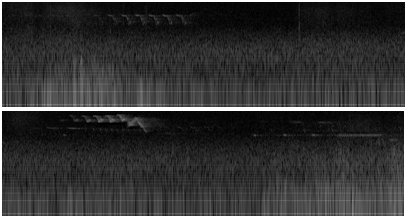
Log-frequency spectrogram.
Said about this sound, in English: So we got song sparrow in here. Don't know if I heard it in this particular section last time. More than one of them too.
